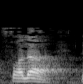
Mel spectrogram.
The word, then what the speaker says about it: صلاة: صل و هكذا تكتب لكن تلفظ صلاة. ليه؟ لأنها تفخم اللام فيها في بعض القراءات وصلاة صاد لام مفخمة، نحن قراءتنا بالتخفيف وبالترقيق. نعم.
